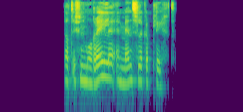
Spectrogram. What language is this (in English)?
Dutch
